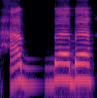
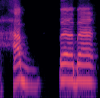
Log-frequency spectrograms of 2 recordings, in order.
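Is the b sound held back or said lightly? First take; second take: light; held back. First: The b sound is released lightly and normally. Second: The b sound is held and pressed. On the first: The speaker calls it right. "Biasa aja habbaba. ... enteng juga ya bunyinya" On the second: The speaker calls it wrong. "jangan dita ditahan dulu. Artinya jangan habbaba, jangan begitu"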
